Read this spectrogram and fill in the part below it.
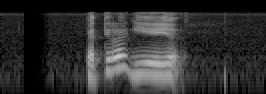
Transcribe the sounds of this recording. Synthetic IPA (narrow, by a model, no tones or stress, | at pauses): pæt̪iɾaɡijejə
